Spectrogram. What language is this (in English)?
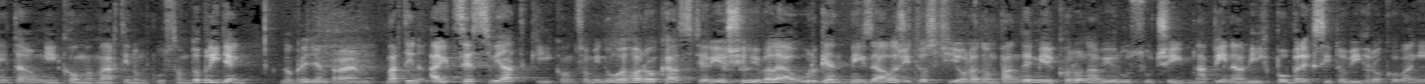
Slovak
